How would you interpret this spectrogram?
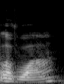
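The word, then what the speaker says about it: La Voix: Isn't it Lavois? Lavois. Lavo. Lavois. Don't get me confused. I'll say it wrong for three years. It's Lavois. Yeah, it's Lavois.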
